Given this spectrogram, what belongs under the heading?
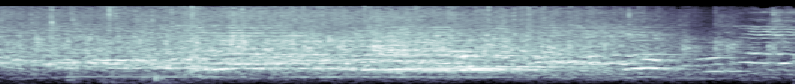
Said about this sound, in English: He came on riding a hoverboard. And he just glided right into the center of the stage, and he stretched out his arms, and he spun around and around, and the crowd went nuts.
